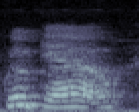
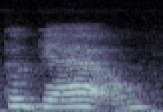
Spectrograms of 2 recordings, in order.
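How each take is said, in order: First: It is said in a low-pitched voice. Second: It is said in a low-pitched voice.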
